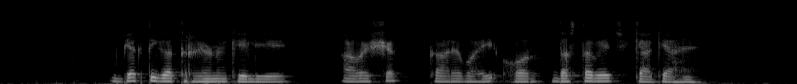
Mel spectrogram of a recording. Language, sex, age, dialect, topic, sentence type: Hindi, male, 25-30, Garhwali, banking, question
